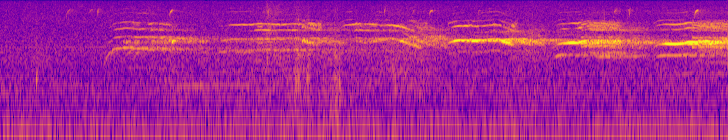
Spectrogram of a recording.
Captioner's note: animal calls continue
